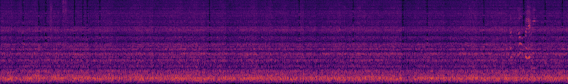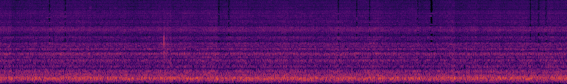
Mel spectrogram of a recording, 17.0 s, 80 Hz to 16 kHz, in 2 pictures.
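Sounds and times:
propane burner rushing: 0.0s - 17.0s.

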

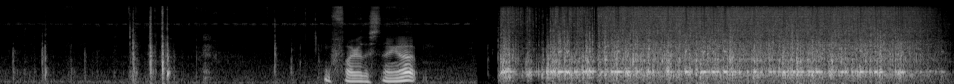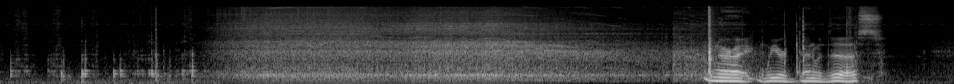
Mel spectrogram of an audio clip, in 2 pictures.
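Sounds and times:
countertop blender running: 5.0s - 9.6s, 11.4s - 17.0s.

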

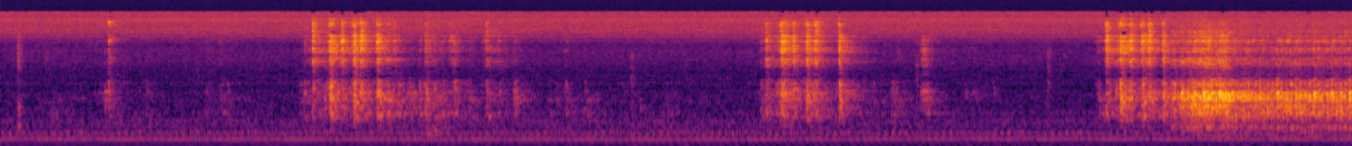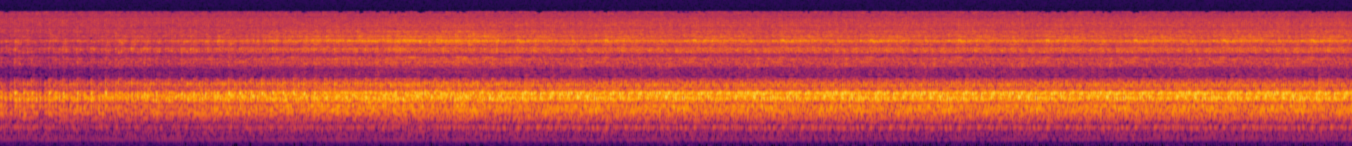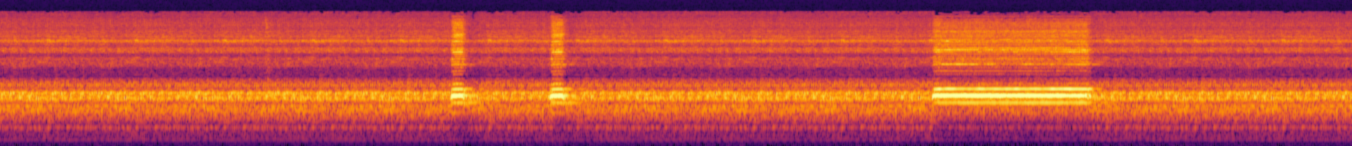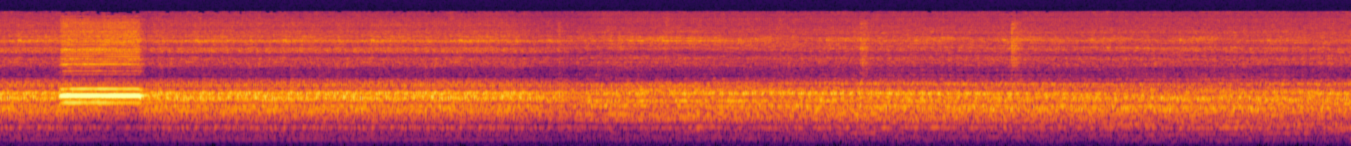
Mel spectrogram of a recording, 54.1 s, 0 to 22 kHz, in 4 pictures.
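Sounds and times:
model train engine idling: 3.0s - 6.0s, 7.6s - 9.9s, 10.9s - 54.0s
model train horn chord: 31.5s - 33.0s, 36.3s - 38.2s, 41.1s - 42.3s.

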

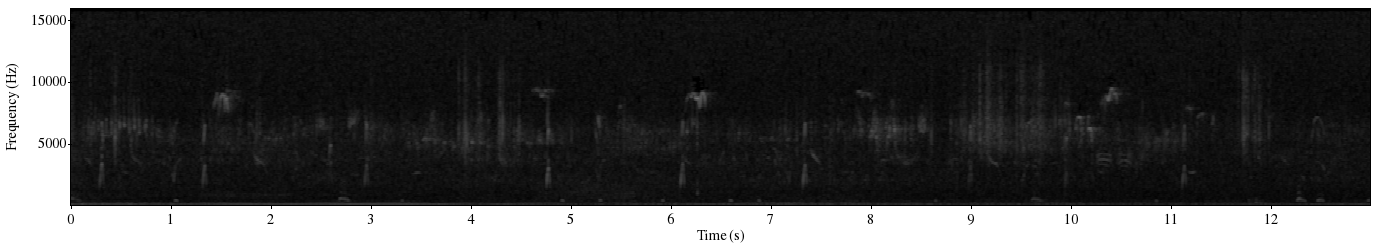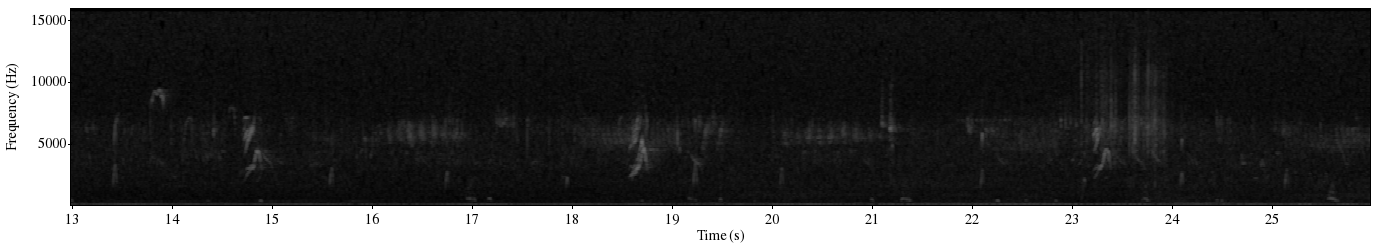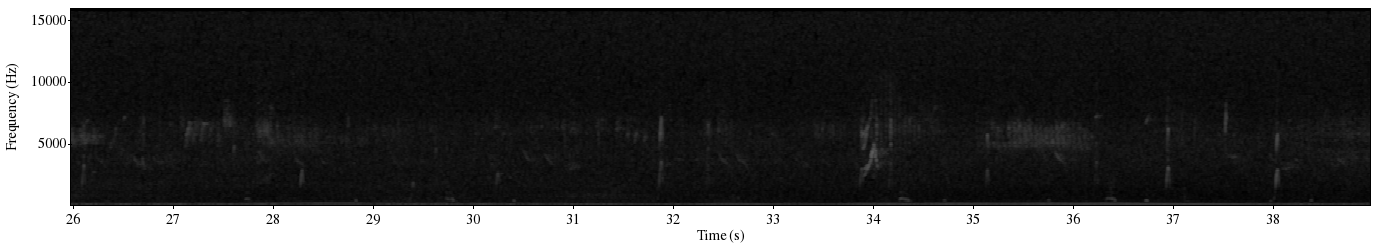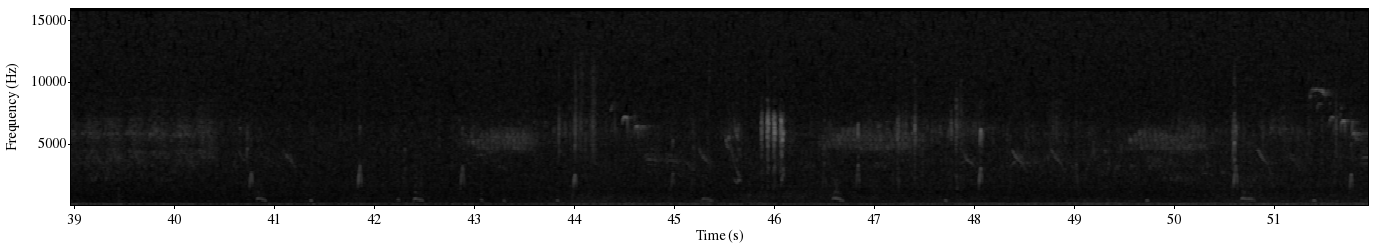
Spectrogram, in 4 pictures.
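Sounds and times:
bird pecking seed on ground: 0.0s - 12.8s, 22.1s - 25.2s
faint high bird chirps: 0.0s - 51.9s
steady low rumble: 0.0s - 51.9s.

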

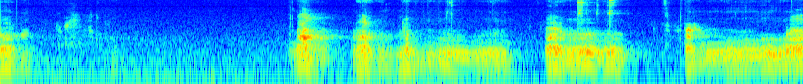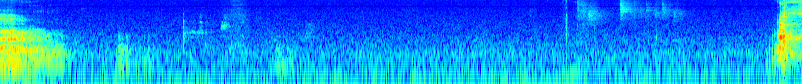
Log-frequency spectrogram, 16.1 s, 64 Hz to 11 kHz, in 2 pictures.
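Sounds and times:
puppy growling: 0.0s - 1.2s, 2.9s - 9.6s.

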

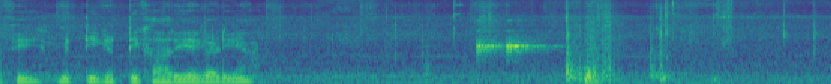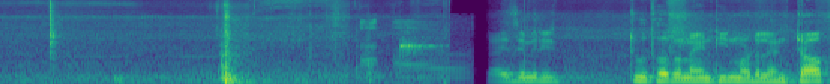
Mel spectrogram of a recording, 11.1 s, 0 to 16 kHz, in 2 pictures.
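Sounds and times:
car door thumps: 7.0s - 7.3s.

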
